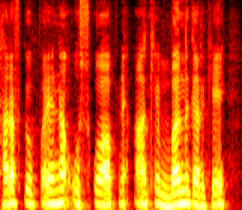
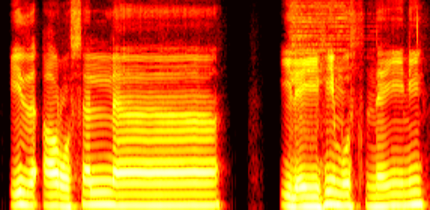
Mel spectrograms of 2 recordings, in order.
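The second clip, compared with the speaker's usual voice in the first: slow, drawn-out Quranic recitation; slower than usual. Shown as a demonstration. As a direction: recite slowly with long held vowels. (ٹھہر ٹھہر کر تلاوت)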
